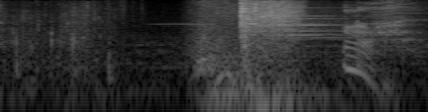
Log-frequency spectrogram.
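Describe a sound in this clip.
Metal clangs and grinds loudly.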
